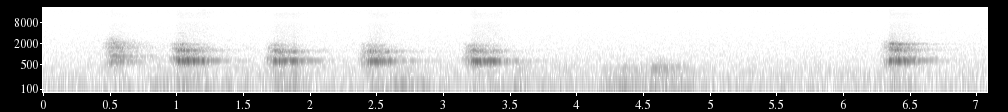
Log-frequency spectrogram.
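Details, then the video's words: Dogs barking, a nuisance to the neighbours: five loud, ringing barks about every 0.7 seconds, a pause with a soft low grunt, then one more bark, over faint hiss. "26 minuts gossos lladrant / 26 minutes barking dogs"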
